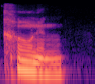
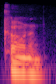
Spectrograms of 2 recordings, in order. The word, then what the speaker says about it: Conan: And they're officially pronouncing it Conan. Multiple characters in the different trailers, Conan.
